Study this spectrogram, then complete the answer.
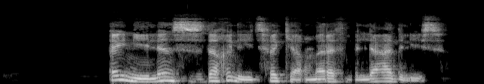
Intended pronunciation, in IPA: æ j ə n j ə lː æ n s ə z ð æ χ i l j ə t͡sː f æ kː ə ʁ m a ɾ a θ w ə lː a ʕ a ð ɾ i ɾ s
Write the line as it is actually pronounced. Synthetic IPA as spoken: æ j ə n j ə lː æ n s ə z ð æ χ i l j ə t͡sː f æ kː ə ʁ m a ɾ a θ v ə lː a ʕ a ð l i s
